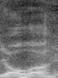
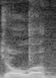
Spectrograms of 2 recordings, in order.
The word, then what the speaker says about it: Jolla: Yola is the right name. Yola or Jala because it's in Finland it's pronounced Yola. In the rest of the world, we're we're typically calling Jola, but either one works for me.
